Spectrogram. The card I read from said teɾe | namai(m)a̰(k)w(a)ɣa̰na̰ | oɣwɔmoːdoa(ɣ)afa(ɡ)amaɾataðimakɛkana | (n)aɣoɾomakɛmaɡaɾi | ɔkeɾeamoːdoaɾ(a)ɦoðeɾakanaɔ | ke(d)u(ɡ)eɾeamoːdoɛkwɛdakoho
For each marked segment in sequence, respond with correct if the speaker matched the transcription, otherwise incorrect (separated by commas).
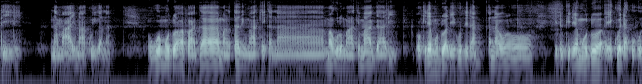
correct, correct, incorrect, correct, correct, incorrect, incorrect, correct, incorrect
